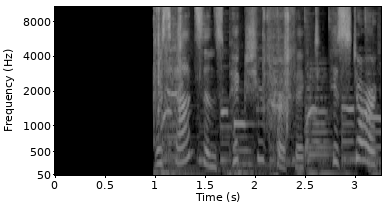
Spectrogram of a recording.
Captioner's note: camera clicking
